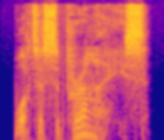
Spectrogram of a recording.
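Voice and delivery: quiet muttering under the breath. Reading a story where a prisoner reacts to an arrest: muttered under breath. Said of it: "muttered Silas under his breath".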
